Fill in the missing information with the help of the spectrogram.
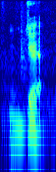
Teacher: diusahakan tidak ada angin yang keluar dari mulut, ja. Jadi agar ditekan, ditarik ke dalam, ja. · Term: jim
